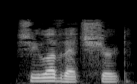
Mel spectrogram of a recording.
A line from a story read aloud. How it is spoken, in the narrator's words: Hank muttered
